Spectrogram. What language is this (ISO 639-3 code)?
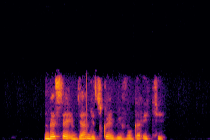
kin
